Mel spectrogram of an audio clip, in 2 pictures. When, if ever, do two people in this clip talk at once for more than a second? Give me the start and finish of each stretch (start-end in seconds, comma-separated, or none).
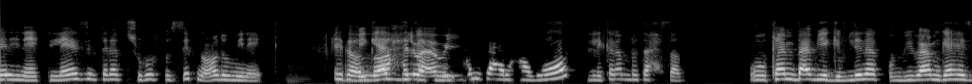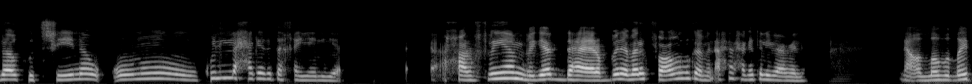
3.4-4.7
